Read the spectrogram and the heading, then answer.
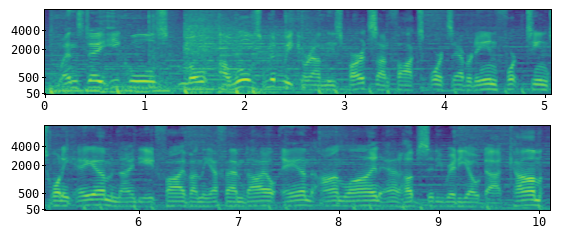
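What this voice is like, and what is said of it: Slightly raspy voice. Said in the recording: “You can tell the voice is a little raspy”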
